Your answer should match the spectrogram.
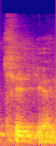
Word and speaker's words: Cillian: Killian oder Cillian Murphy, wie auch immer. Wie spricht man ihn aus? Killian? Killian. Killian Murphy. Killian.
